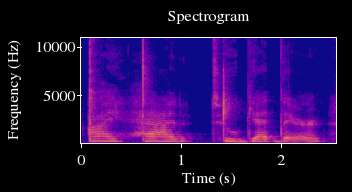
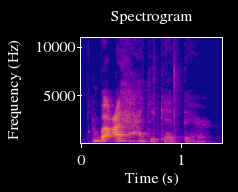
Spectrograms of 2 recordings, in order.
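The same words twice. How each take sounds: First: "I had to get there" spaced out, slow and soft; dramatic slow repeat. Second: Said in the usual way. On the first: Real, not acted. Telling how badly they needed to get there, slow and emphatic.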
